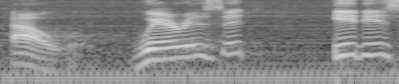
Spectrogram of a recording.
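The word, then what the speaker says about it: Haworth: for life was Howard it looks like Hayworth it is pronounced Howard where is it it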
